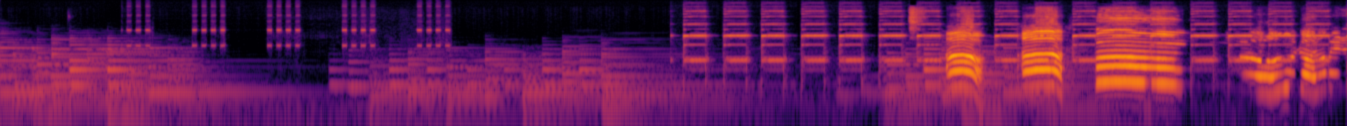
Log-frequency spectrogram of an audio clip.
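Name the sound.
alarm clock ringing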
